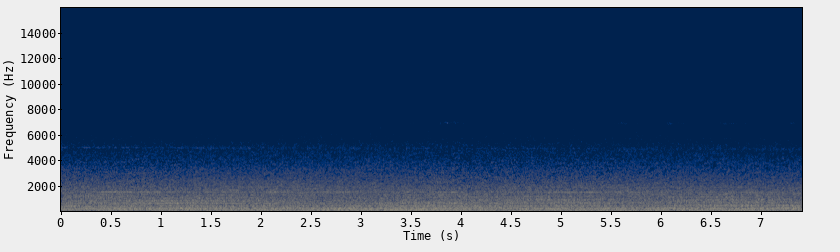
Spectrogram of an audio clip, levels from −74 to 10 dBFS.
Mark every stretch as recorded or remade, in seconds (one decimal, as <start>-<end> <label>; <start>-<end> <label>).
0.0-1.2 recorded; 1.2-3.6 remade; 3.6-5.5 recorded; 5.5-7.4 remade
